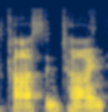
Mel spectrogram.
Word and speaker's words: Constantine: And a a Hellblazer if I remember that his name rhymes with fine, so it's Constantine.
